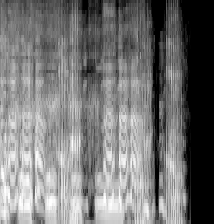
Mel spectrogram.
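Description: The Peppa Pig cartoon family laughing together, a quick run of repeated laughs mixed with pig snorts.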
